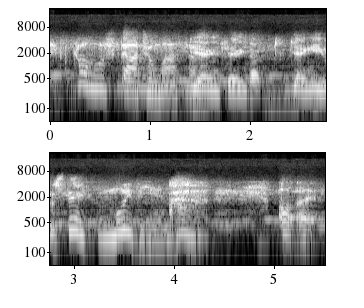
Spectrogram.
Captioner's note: Helen and Tomaso speaking in foreign language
